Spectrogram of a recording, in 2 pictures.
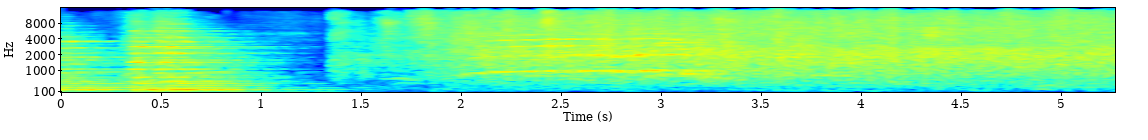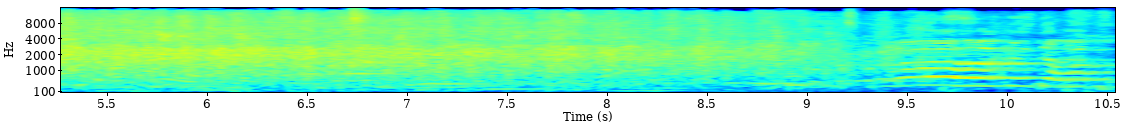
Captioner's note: applause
